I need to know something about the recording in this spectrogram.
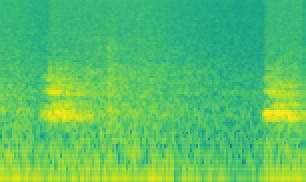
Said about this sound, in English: Can these dogs shut the hell up?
